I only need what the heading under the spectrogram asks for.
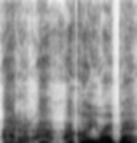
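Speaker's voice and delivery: acted whispering voice. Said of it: "she would answer the phone and literally be whispering".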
